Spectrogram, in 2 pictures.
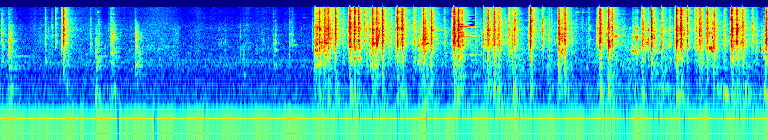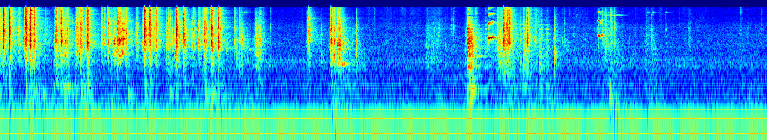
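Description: Ratchet tie-down strap being cranked by hand, its pawl clicking rapidly over the teeth as the strap is tensioned to pull a skid steer's hydraulic lift cylinder apart. A few scattered clicks at first, then a long run of fast clicking for about eight seconds, then a few single clicks near the end.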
